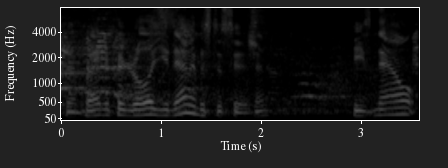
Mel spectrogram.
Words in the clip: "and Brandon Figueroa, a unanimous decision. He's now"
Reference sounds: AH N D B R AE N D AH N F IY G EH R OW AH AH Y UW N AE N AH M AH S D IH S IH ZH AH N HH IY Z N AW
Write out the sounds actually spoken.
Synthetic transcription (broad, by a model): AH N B R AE D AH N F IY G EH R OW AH AH Y UW N AE N AH M AH S D IH S IH ZH AH N HH IY Z N AW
